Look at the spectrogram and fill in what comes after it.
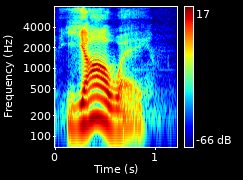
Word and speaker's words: Yahweh: We pronounce the word today as Yahweh.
